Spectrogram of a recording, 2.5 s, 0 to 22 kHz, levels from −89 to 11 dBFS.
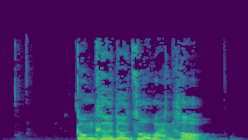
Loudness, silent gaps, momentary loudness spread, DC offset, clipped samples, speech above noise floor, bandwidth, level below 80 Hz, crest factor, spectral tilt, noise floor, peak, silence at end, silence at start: -13 LUFS; none; 7 LU; under 0.1%; under 0.1%; 46 dB; 16.5 kHz; -46 dBFS; 14 dB; -6 dB/octave; -57 dBFS; 0 dBFS; 0.45 s; 0.75 s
